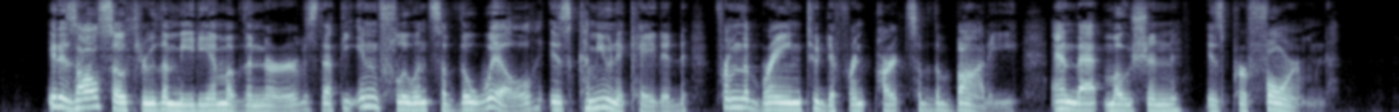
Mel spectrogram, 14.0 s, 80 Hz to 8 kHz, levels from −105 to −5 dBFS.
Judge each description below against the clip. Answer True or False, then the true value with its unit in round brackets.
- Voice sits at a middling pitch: False (125 Hz)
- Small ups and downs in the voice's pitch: False (3.6 semitones)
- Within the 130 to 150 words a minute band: True (135 wpm)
